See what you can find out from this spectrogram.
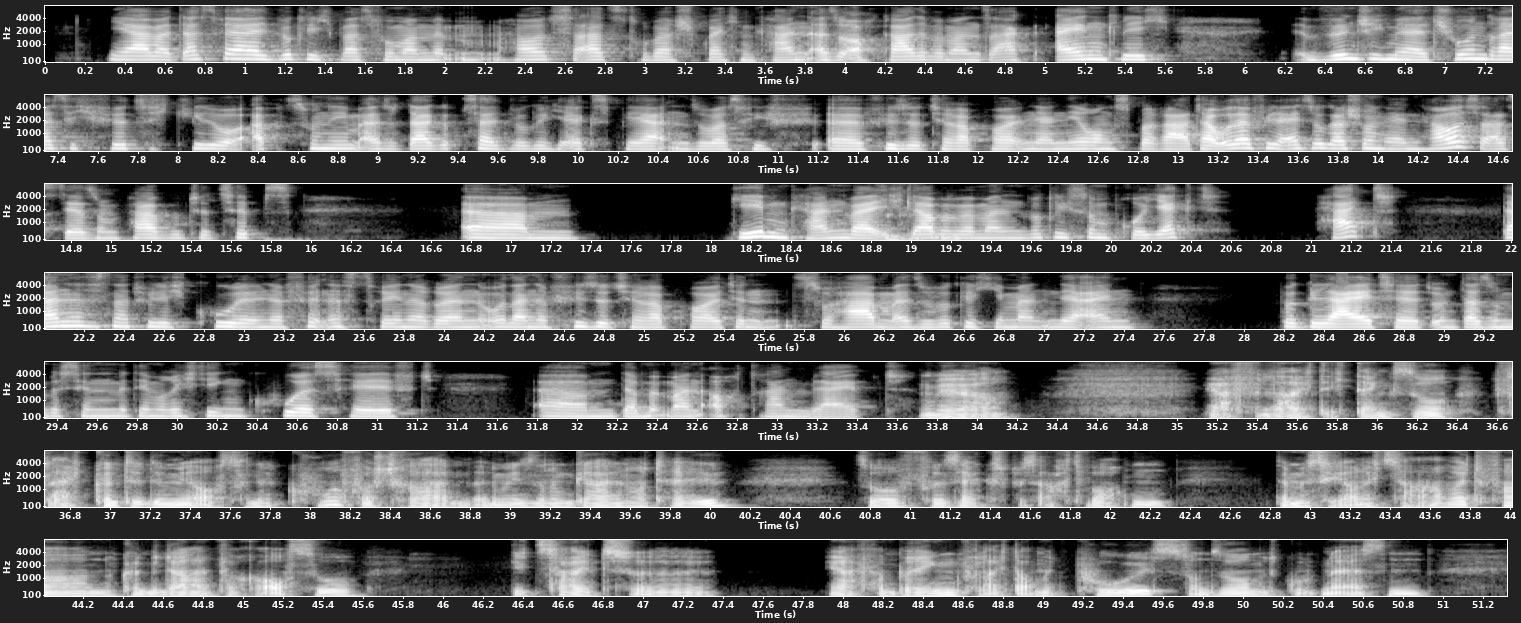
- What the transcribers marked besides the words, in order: none
- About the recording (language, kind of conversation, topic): German, advice, Warum fällt es mir schwer, regelmäßig Sport zu treiben oder mich zu bewegen?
